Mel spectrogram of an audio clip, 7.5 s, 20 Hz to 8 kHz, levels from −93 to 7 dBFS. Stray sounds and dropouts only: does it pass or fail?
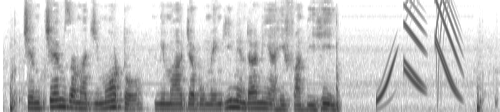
fail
